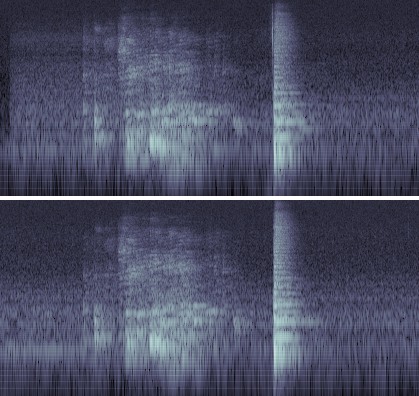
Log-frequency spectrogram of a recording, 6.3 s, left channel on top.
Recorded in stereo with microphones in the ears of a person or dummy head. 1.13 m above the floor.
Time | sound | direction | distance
1.2 | laughter | 30° left (ahead or behind) | 0.9 m
4.1 | a snare drum | 15° right (ahead or behind) | 1.6 m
